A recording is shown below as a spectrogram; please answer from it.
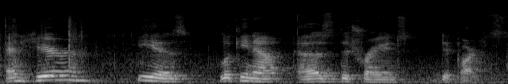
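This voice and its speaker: A man's voice: medium pitch, slow pace. Echoey man reading a Christmas storybook. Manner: expressive, raises voice for quoted speech. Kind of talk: reading a children's Christmas storybook aloud, with asides. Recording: roomy echo, faint background noise.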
